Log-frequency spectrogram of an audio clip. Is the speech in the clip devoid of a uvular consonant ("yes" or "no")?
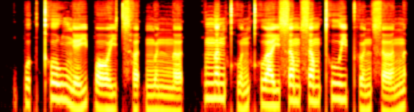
yes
